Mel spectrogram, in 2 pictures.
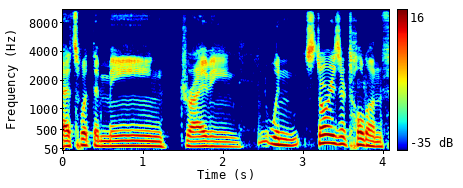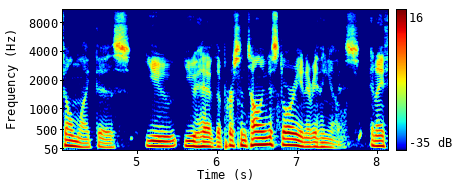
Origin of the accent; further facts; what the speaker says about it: Nebraska, United States; I'm saying it wrong because I'm from Nebraska. It's a Nebraska thing.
